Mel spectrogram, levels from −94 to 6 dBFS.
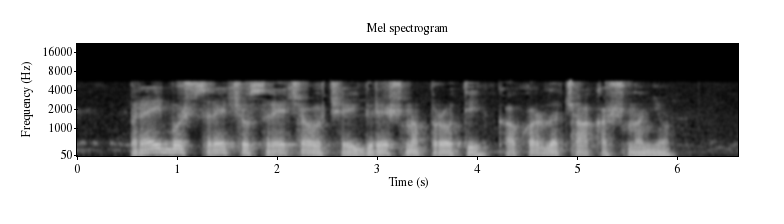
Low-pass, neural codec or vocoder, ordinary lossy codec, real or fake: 5.4 kHz; none; AAC, 24 kbps; real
